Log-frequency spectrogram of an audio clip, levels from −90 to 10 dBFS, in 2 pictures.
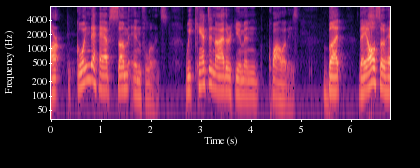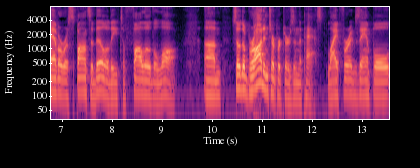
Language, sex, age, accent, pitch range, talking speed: English, male, 40-59, American, 95-125 Hz, 145 wpm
